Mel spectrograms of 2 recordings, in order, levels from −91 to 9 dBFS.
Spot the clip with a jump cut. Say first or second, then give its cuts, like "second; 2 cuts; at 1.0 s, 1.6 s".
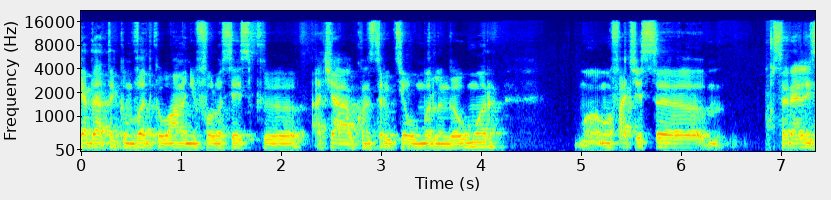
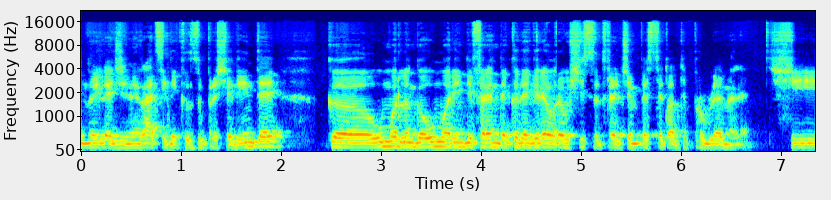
second; 3 cuts; at 2.3 s, 4.8 s, 5.8 s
